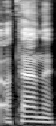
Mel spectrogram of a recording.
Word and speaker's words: Атени: Це грецька літера Т. Читається вона як Т. Але в якийсь момент, оскільки Україна була під владою Московії, то ее та літера Тета, тобто Атени і так далі, Етер почала читатися як еф.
